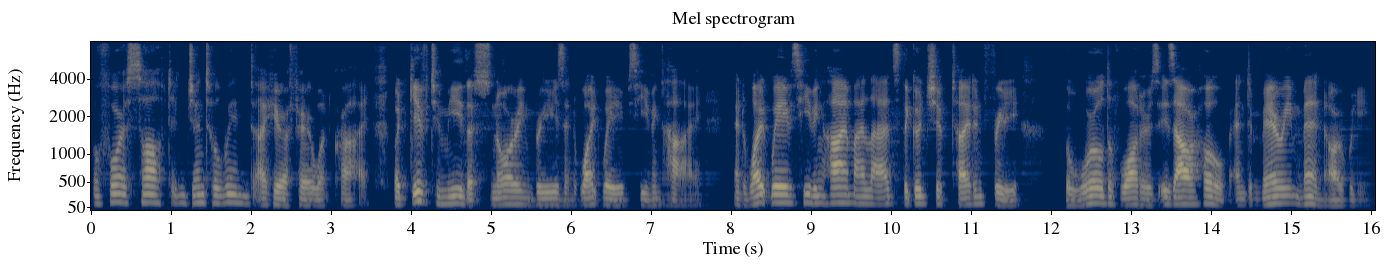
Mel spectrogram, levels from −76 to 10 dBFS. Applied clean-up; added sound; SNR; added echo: neural mask model DeepFilterNet 3.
